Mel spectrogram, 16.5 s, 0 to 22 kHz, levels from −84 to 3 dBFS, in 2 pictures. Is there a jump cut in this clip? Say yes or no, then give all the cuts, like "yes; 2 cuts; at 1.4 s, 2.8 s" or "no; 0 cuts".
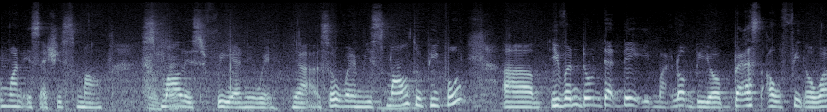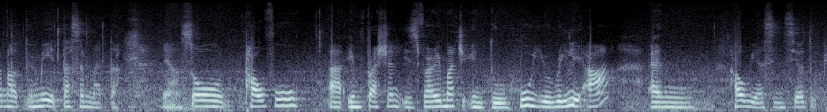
yes; 1 cut; at 15.4 s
